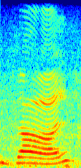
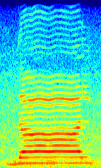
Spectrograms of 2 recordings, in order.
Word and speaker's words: ذ: इफ यू are pronouncing दाल you have to know that दाल इज़ a voice letter. I pronounce दाल दाल।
